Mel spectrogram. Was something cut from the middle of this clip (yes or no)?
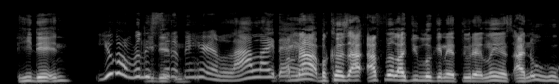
no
